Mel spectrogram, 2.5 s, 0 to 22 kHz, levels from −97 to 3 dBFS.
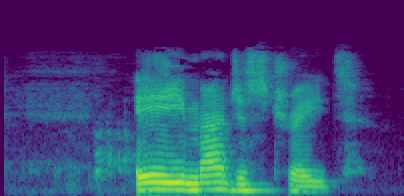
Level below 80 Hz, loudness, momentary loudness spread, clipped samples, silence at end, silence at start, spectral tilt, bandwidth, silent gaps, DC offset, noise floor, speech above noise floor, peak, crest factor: -50 dBFS; -15 LUFS; 13 LU; under 0.1%; 0.35 s; 0.85 s; -7 dB/octave; 7.6 kHz; none; under 0.1%; -51 dBFS; 37 dB; -2 dBFS; 16 dB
